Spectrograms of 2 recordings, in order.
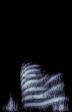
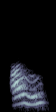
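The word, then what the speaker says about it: عين: Ain, pengucapan huruf ain itu terasa nggak kalau dia di kerongkongan kita? Nah, pasti terasa kan?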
